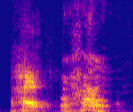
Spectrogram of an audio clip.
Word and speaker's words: Ahau: And now we know how to pronounce the game name, which is a how ruler of the Yucatan.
